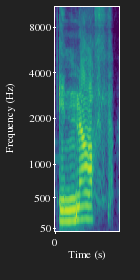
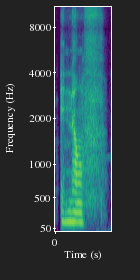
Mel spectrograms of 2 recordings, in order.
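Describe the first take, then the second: First: It is said louder. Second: It is said quietly.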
